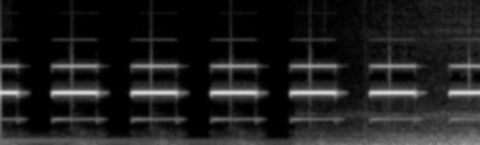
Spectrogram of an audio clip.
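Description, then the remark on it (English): A smoke detector alarm blares in a steady series of loud, high-pitched electronic beeps, about six in quick succession, with a low rumbling noise rising underneath toward the end. “More months go by, and we are all awoken by our smoke detector going off in the middle of the night.”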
